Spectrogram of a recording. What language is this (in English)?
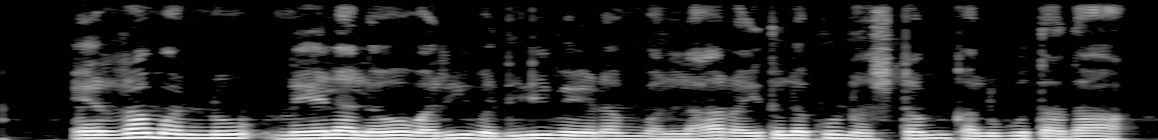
Telugu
